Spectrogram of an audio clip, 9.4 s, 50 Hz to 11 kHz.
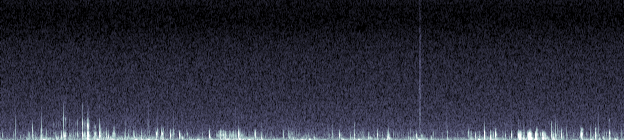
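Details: Belly sounds after a first meal at 16:00 (water-only fast since 19:00 the previous day) and after ab exercises, on a raw-food diet: frequent gurgles, clicks and rumbling bursts; active, ordinary bowel sounds.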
